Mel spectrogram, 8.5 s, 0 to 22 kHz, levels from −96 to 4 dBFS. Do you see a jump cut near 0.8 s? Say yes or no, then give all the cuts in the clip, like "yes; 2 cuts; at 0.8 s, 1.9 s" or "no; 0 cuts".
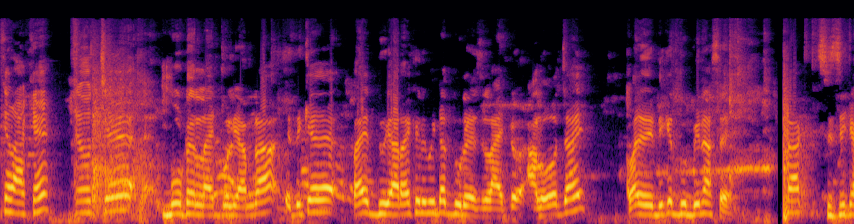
yes; 2 cuts; at 0.8 s, 7.6 s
